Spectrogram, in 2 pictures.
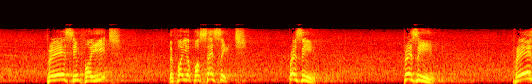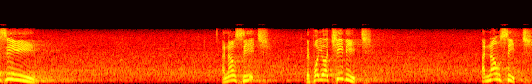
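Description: A large crowd murmurs and prays in an echoing hall.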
